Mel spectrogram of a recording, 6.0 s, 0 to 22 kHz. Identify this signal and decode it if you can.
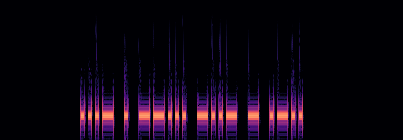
Morse code, heard as a keyed tone, about 22 wpm, 700 Hz. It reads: VE7XTL
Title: DXCC-100 Call Signs - 6 Characters - Repeated 3x - 22wpm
